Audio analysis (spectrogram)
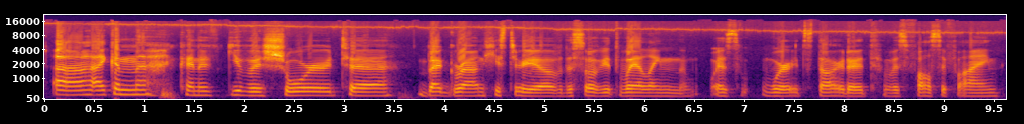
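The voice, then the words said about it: Russian accent. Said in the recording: “originally I'm from Russia, so that's where my accent is from.”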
